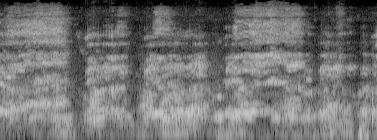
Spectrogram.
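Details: Hungry native pigs at a farm, noisy before feeding: loud, harsh, harmonic squeals in long overlapping bursts, briefly dipping about every second, with no pause in the din.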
